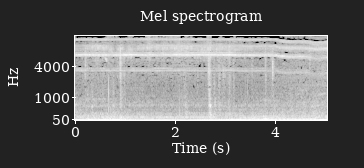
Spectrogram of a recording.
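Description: An off-road vehicle's body rattles and knocks over bumps.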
